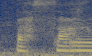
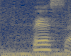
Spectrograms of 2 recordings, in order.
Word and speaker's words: Pesaj: Pasaj, ¿verdad? Pesaj. Pesaj. Pesaj, con el acento en la E. Pesaj.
